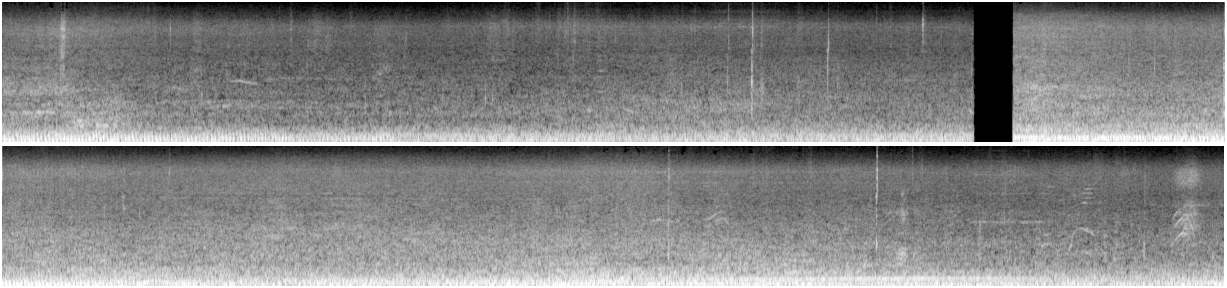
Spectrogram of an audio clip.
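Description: Steady low rumble of outdoor background noise, with a dropout to silence for under half a second about twelve seconds in.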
